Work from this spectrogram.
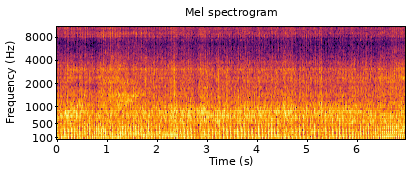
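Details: Honda Supra motorcycle engine idling at the workshop after a kick start, the front engine section sounding "horrific": a fast, even rattling knock riding on the idle throughout, louder than a healthy single's beat.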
